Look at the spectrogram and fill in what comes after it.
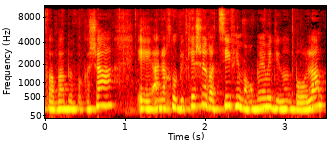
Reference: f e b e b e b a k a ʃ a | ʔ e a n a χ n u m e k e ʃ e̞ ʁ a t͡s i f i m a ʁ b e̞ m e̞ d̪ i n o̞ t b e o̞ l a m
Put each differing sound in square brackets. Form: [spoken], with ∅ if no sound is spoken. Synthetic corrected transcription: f [a] b [a] b e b a k a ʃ a | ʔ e a n a χ n u [b] e k e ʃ e̞ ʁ a t͡s i f i m a ʁ b e̞ m e̞ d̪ i n o̞ t b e o̞ l a m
